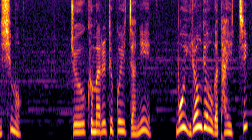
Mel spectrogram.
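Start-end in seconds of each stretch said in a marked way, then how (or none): none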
